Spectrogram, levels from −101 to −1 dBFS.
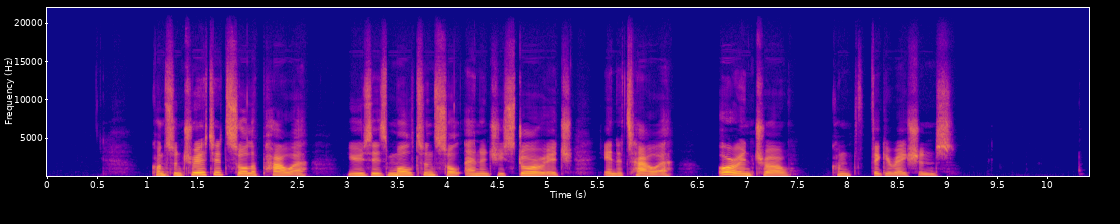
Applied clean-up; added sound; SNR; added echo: none; none; none; none.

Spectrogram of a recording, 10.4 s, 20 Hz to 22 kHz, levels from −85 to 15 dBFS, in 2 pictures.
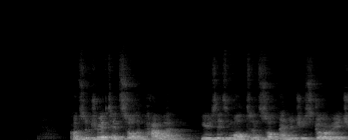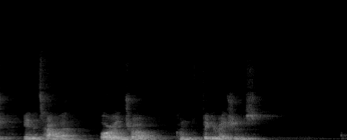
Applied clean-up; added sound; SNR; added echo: none; none; none; reverberation time 0.7 s.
